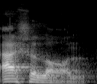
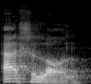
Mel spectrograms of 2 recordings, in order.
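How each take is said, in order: No difference in how they are said.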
